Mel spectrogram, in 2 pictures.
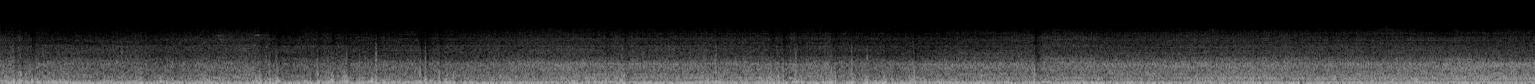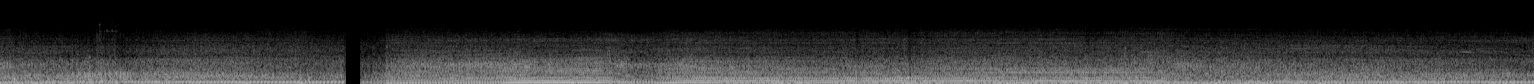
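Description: Motorbike engine running on the move, steady over a rush of road and wind noise. The sound cuts out for an instant a little under two-thirds of the way through; after that the engine's pitch shifts up and down a few times as it changes speed, then holds steady again.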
